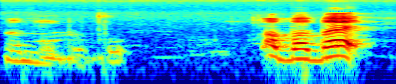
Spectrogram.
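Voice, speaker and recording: A woman's voice: a little high, animated, normal speed, gravelly, lo-fi sound, a little hiss or hum. A young woman chatting over her gameplay, giggly, trailing off, and complaining that she is losing her voice. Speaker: gaming vlogger. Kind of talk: casual gameplay commentary.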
